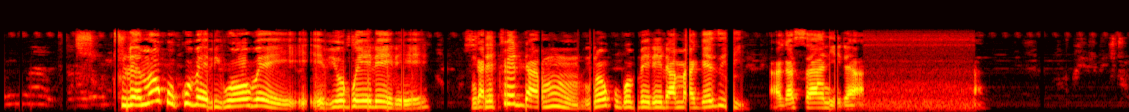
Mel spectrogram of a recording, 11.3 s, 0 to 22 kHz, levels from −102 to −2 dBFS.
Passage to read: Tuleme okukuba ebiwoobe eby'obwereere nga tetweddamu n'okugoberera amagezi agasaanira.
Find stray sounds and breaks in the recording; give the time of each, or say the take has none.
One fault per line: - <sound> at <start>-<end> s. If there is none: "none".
none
